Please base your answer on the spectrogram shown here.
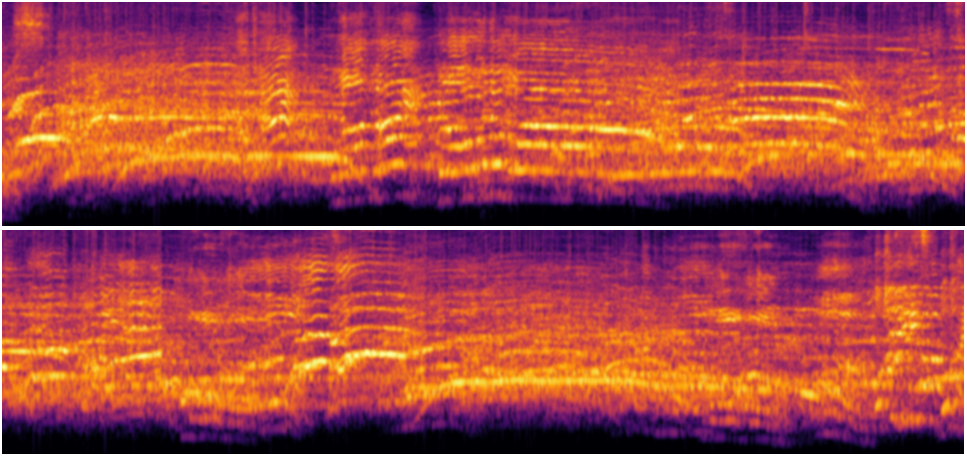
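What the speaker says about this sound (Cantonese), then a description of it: "我哋俾啲掌聲啊" A crowd at a McDonald's charity event cheers, whoops and shouts continuously and loudly, with children's high voices and screams mixed into the sustained roar.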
